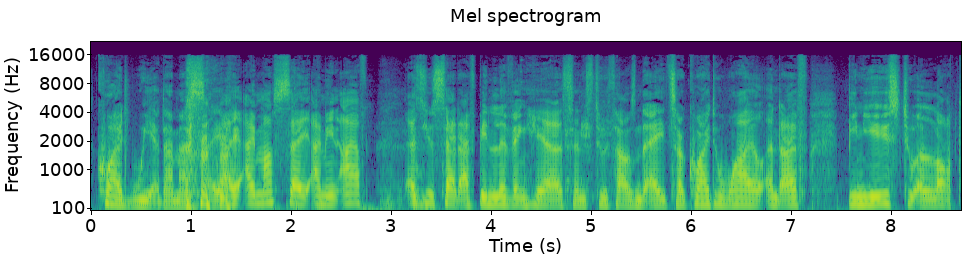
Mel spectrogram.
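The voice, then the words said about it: Non-British foreign accent. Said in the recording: “you are nevertheless from a country, as people will have gleaned from your accent,”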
